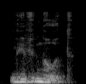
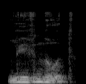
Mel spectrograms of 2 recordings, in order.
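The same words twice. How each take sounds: The two takes are said the same way.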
